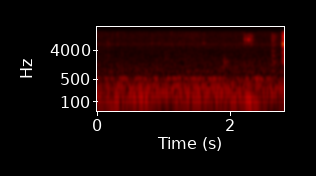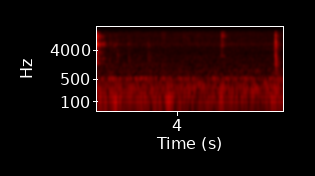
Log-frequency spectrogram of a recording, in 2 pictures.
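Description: A few faint, sharp clicks of fly-tying tools and fingers handling the fly in the vise, the clearest near the middle and just before the end, over a low steady hum.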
